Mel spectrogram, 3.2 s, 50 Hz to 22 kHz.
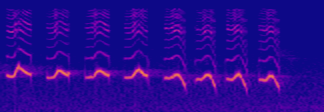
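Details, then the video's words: Morning forest-style song of a black-throated laughingthrush: a steady run of eight loud, clear whistled notes that rise and dip, spaced roughly 0.35 seconds apart, with a quiet background. "Khướu bạc má HÓT GIỌNG RỪNG buổi sáng Âm Dài to rõ"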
